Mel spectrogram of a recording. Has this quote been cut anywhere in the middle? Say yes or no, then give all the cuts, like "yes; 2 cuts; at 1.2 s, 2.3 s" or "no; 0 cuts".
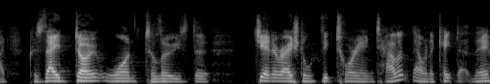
no; 0 cuts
